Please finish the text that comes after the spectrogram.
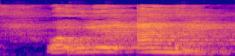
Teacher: alif lam komariah, alasan lamnya dibaca jelas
